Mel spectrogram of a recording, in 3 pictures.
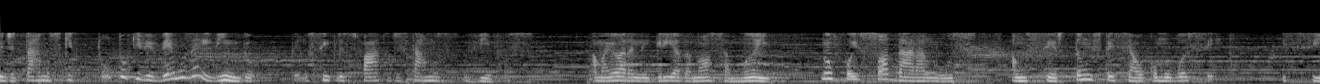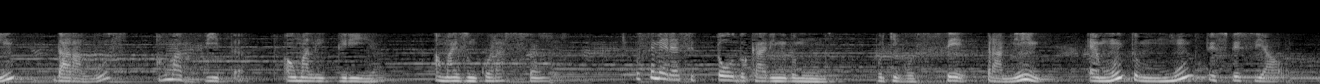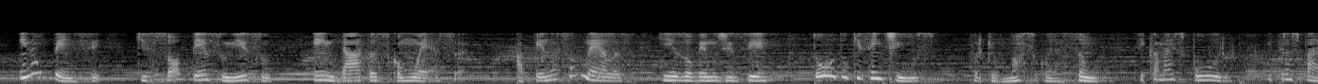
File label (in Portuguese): ANIV. IRMÃ(O) F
